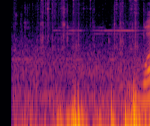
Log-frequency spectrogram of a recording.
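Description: Low rumbling thumps and scattered light clicks from a handheld phone microphone outdoors, with a woman's voice starting right at the end.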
